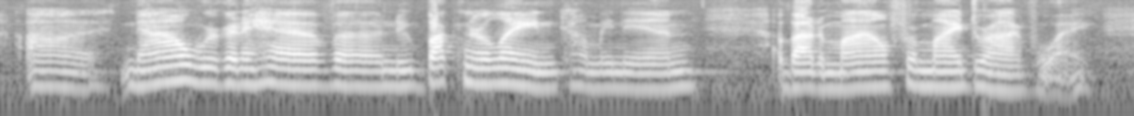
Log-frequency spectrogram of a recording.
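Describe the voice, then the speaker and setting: At a moderate pace, a woman talks in an ordinary speaking voice, pitched fairly low with ordinary pitch variation. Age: 60s. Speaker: resident speaking at public comment. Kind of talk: public comment at county meeting. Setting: public meeting room.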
